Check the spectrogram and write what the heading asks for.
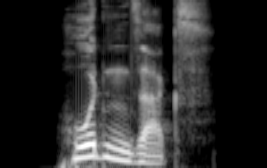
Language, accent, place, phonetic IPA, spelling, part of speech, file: German, Germany, Berlin, [ˈhoːdn̩ˌzaks], Hodensacks, noun, De-Hodensacks.ogg
- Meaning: genitive singular of Hodensack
